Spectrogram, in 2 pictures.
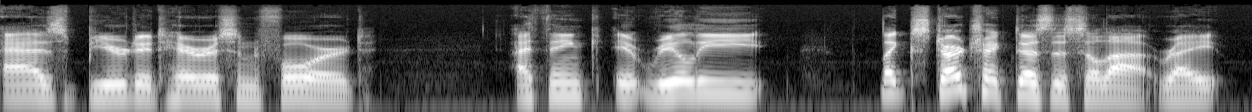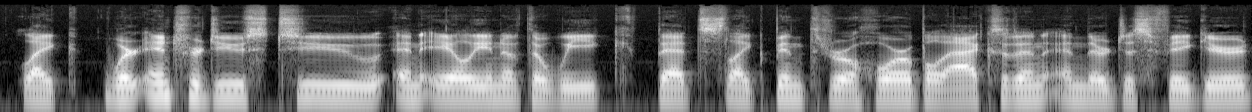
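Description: At a moderate pace, a man with a plain, everyday voice speaks at a fairly high pitch with fairly even intonation, the sound dry and close with no echo on a very clean recording with a silent background. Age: 40s. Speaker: podcaster, guest. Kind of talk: casual chat.

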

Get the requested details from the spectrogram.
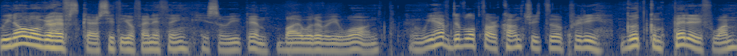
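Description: Speaking at a fairly quick pace with hardly any pauses, a man with a fairly high pitch and ordinary pitch variation shows big swings in loudness, in a very clean recording with a silent background and a dry, close sound with no echo. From Czech Republic, southern Moravia. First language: Czech. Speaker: electrical engineer. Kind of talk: casual interview. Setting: outdoors, hiking a snowy mountain trail. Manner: occasional stammers.

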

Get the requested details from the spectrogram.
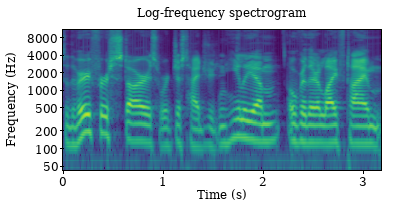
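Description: Very fast speech in an American accent, on a very clean recording with a silent background. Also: man. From Florida, US. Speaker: astronomy professor. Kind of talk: interview.

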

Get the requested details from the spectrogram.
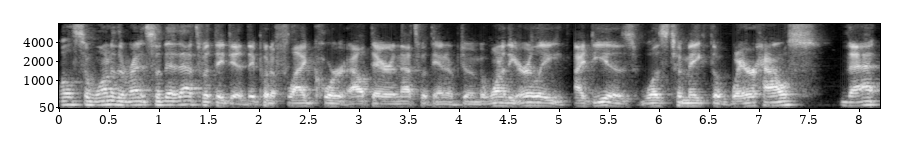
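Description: With an American accent, a man talks at a fairly quick pace in an ordinary speaking voice, medium in pitch with ordinary pitch variation and hardly any pauses. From central New Jersey. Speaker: sports fan guest. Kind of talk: casual chat.

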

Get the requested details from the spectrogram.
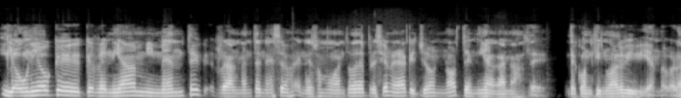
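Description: A man's fairly high voice at a moderate pace, with ordinary pitch variation and hardly any pauses. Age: 40s. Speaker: former pastor. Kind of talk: interview testimony. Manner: halting, many repetitions.

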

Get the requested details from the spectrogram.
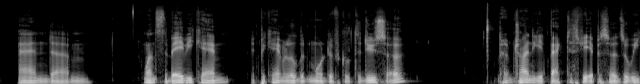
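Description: In a South African accent, a man speaks very fast with a very deep, low pitch and flat, monotone intonation. The sound is dry and close with no echo, and the recording is very clean over a silent background. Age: 30s. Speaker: fitness podcast host, personal trainer. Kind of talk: solo podcast monologue.

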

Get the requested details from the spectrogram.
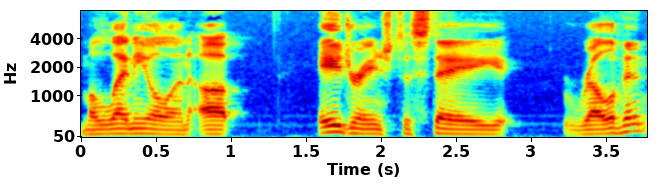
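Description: At a moderate pace, a man with a normal speaking voice and fairly low pitch talks with ordinary pitch variation. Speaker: podcast host. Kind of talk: casual interview.

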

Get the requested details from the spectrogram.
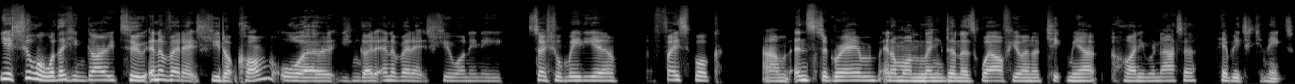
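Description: In a very clean recording with a silent background and a dry, close sound with no echo, a woman speaks at a moderate pace with a fairly low pitch and fairly even intonation. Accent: New Zealand. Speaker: business leader and educator. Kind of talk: interview conversation. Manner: halting.

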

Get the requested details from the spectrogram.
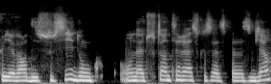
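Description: Her tone dark and mellow, a woman speaks in a monotone with flat intonation. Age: 20s. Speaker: work-study student. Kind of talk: interview. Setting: remote call.

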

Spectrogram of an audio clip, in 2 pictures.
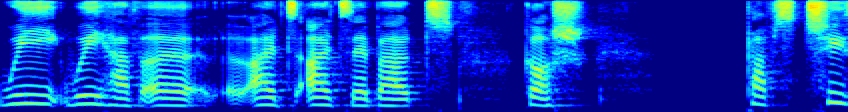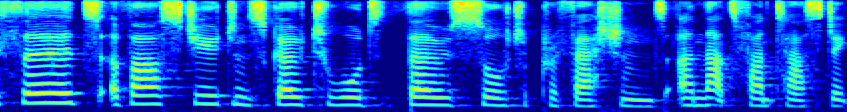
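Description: With a South African accent, a woman speaks at a moderate pace and medium pitch, her pitch varying in an ordinary way, on a very clean recording with a silent background. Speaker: school careers adviser and teacher. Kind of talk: interview.

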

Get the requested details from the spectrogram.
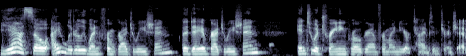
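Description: With an American accent, a woman at medium pitch has a normal speaking voice, lively intonation, and a fairly quick pace. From New Jersey. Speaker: journalist and editor. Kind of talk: interview.

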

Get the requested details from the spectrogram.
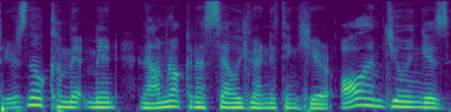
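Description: A man's fairly high voice, dark and mellow in tone, with ordinary pitch variation and a dry, close sound with no echo. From Pakistan. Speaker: author and podcast host. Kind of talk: interview.

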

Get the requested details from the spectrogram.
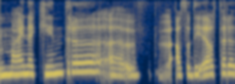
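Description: In a Czech accent, a woman with a high pitch speaks in a dry, close sound with no echo. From Czech Republic. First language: Czech (speaking German). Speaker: physician and patient. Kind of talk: personal testimony in interview.

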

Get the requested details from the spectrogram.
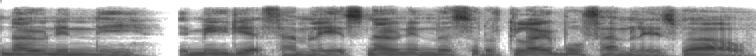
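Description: In an Essex accent, a man with a fairly low pitch speaks at a fairly quick pace with ordinary pitch variation against a quiet background. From Essex, England. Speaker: musician. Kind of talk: interview.

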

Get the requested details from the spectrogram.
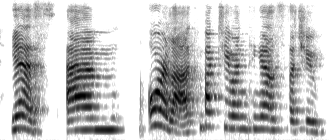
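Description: Someone with an Irish accent talks at a fairly slow pace. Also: woman. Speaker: book club host. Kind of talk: casual chat.

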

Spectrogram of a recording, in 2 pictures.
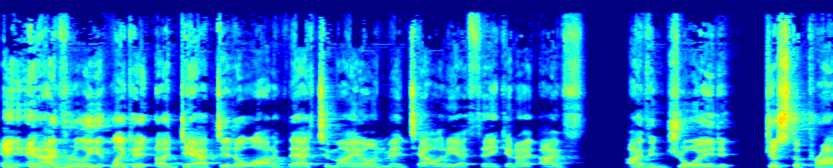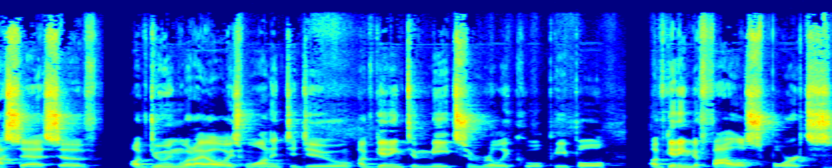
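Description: Speaking fairly quickly with an American accent, a man uses a plain, everyday voice at medium pitch with ordinary pitch variation, in a very clean recording with a silent background. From Wisconsin. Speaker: sports broadcaster. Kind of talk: casual interview chat.

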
